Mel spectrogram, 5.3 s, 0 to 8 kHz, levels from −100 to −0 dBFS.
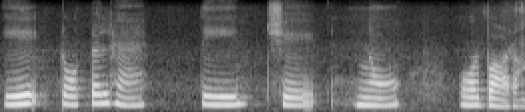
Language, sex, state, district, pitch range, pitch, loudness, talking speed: Hindi, female, Himachal Pradesh, Shimla, 205-235 Hz, 220 Hz, -19 LUFS, 90 wpm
